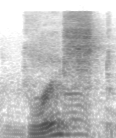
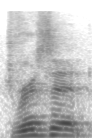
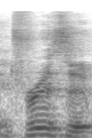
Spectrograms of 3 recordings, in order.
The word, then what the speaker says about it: Drizzt: books for this character called drist or Drizzt or however you want to say his name exactly I say a drizzle which is the incorrect way of saying yes but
